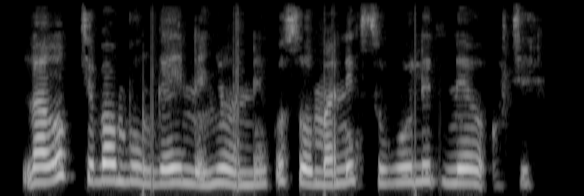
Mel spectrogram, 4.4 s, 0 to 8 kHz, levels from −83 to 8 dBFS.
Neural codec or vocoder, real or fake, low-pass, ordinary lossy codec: vocoder, 44.1 kHz, 128 mel bands, Pupu-Vocoder; fake; 7.2 kHz; MP3, 48 kbps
